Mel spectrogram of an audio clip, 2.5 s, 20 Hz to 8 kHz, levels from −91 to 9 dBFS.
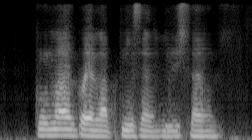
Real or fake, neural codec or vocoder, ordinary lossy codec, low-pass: fake; codec, 16 kHz, 1 kbps, FreqCodec, smaller model; none; 7.2 kHz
